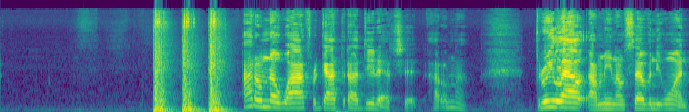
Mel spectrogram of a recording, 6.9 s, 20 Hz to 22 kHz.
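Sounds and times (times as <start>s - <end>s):
heavy pounding on a front door: 1.5s - 2.4s
speech: 2.4s - 6.8s.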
